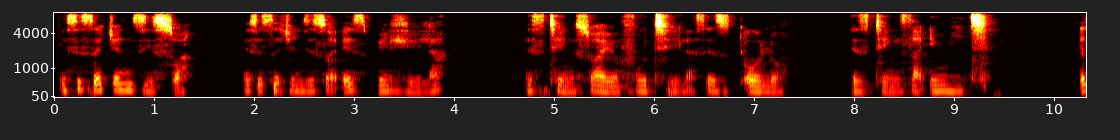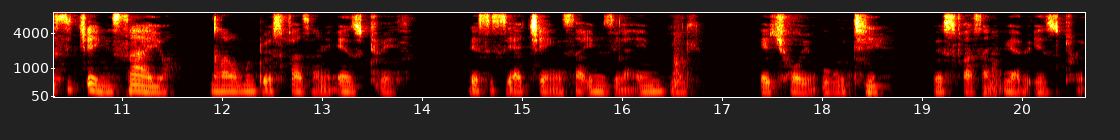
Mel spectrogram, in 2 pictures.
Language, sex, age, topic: North Ndebele, female, 25-35, health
